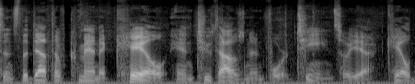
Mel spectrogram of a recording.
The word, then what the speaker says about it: Koehl: When NSWPP Commander Matt Cale, K-O-E-H-L, and it's not Cole, it's pronounced Cale, reorganized the party as the New Order in 1983, Mr. Kerr was one of its founding associates.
